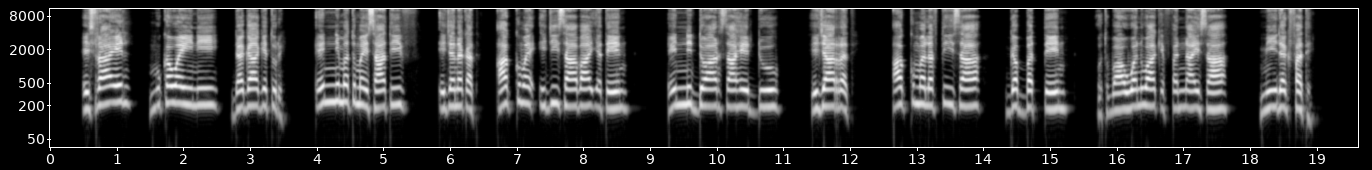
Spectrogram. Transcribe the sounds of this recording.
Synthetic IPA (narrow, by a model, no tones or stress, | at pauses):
ʔɪsɾaːʔeːl | mʊkɐwɐjɪniː | d̪ɐɡaːɡɛt̪ʊɾɛ | ʔɪnːɪmɐt̪ʊmɐɪsaːt̪iːf | ɪd͡ʒɐnɐkʼɐt̪ɐ̥ | ʔɐkːʊmɐɪd͡ʒɪɪsaːbaːjːɐt̪eːn | ɪnːɪd̪ːɔaːɾsaːhɛd̪ːuː | ɪd͡ʒaːrːɐt̪ɛ̥ | ʔɐkːʊmɐlɐft̪ɪːsaː | ɡɐbːɐt̪ːeːn | ʔɔt̪ʊbaːwːɐnwaːkʼɪfːɐnːaːɪsaː | miːᶑɐɡfɐt̪ɛ̥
